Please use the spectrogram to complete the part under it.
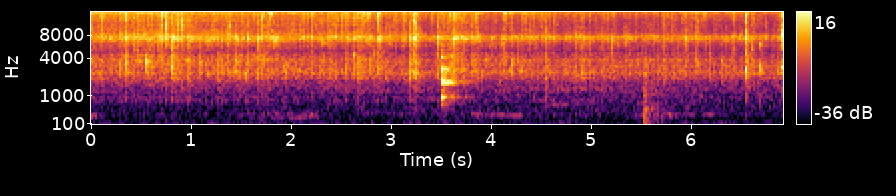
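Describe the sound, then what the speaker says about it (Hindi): Onions fry in hot oil with cumin for a dal fry, giving a steady soft sizzle throughout with a brief clink of a utensil stirring the pan, no voices. "प्याज को टिके हल्का लाल हवा तक ताकि आम फ्राए करना"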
